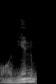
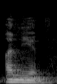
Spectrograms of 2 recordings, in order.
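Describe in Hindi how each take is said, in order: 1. पहला स्वर 'o' जैसा सुनाई देता है। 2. पहला स्वर 'uh' जैसा सुनाई देता है। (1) "हम आमतौर पे इसको ऑनियन बोलते हैं" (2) "खींच के बोला जाएगा अनियन"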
